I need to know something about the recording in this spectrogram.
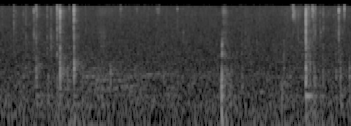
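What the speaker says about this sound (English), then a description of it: "I'm going to type in the URL web design and development" Someone types a web address on a computer keyboard, producing faint, sparse key clicks in short clusters against a quiet room background.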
